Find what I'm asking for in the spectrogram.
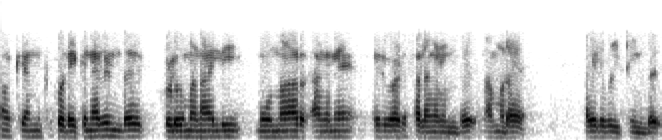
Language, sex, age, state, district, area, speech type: Malayalam, male, 18-30, Kerala, Thrissur, rural, conversation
